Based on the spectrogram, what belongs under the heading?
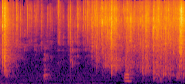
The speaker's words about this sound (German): Knitscher, Knitscher. Man hört, ich packe jetzt den Kartenstapel aus. Das sind Rätselkarten, die sind mit äh, Buchstaben beschriftet.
